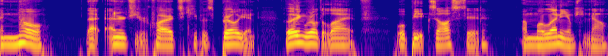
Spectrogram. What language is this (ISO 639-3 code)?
eng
